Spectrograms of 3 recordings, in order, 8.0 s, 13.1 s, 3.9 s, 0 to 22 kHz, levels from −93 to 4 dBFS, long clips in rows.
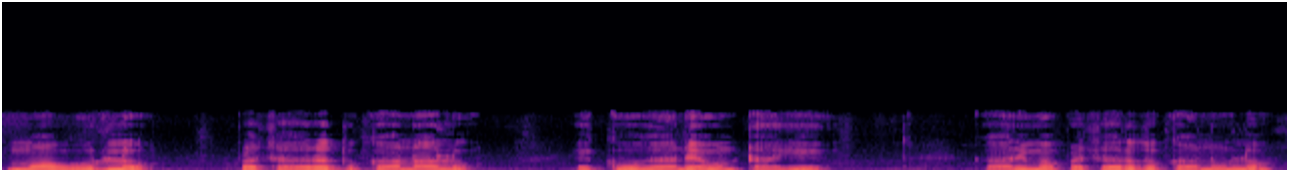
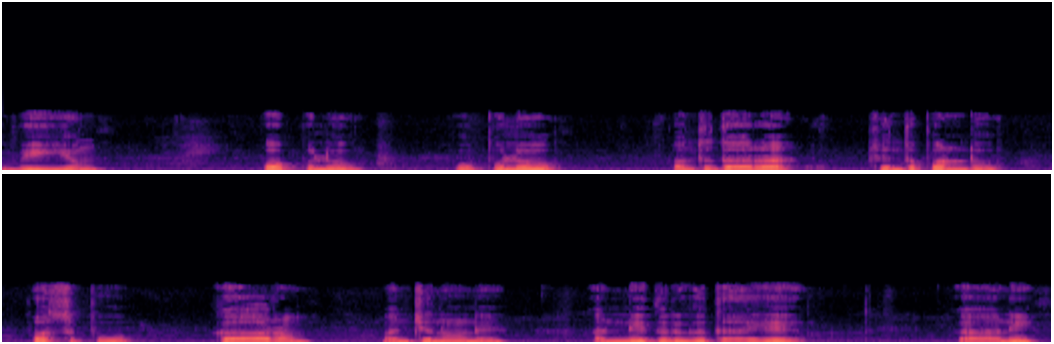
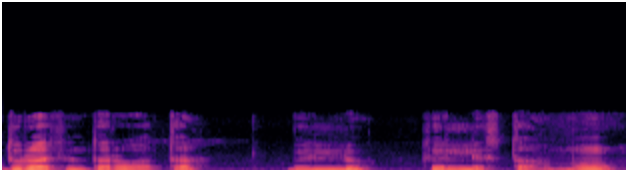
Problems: none marked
